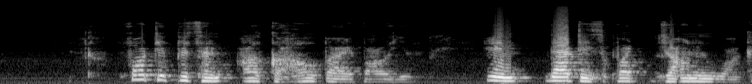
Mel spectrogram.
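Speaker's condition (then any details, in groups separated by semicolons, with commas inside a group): Traumatic brain injury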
